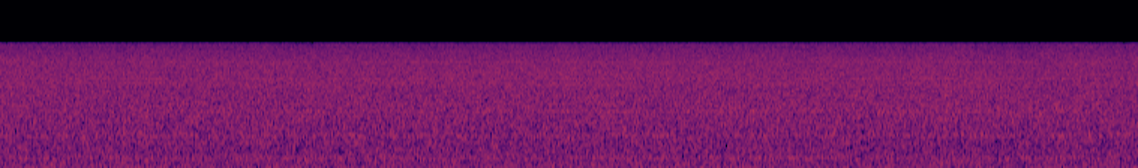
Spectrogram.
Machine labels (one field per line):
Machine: fan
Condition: abnormal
